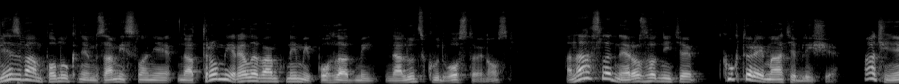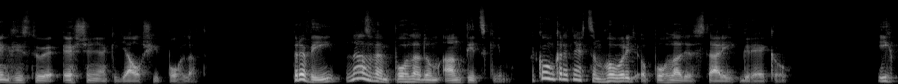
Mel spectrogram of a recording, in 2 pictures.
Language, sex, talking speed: Slovak, male, 125 wpm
